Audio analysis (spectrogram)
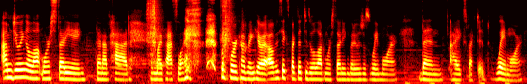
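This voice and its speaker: Brief: young woman from Congo, lowish voice, relaxed testimonial, faint music under. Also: normal speed. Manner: casual and chatty, many fillers, laughs often. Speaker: medical student. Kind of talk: testimonial interview.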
